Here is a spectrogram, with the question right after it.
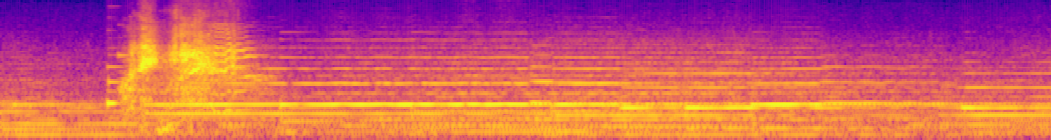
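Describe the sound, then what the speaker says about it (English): Agitated cats in Genshin Impact meow and caterwaul, with one sharp loud yowl near the start. Sustained game music plays underneath. "Your cats seem pretty worked up."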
